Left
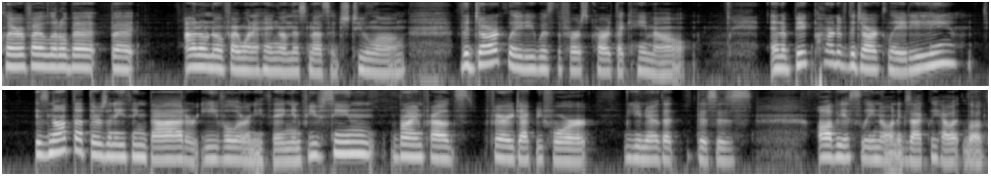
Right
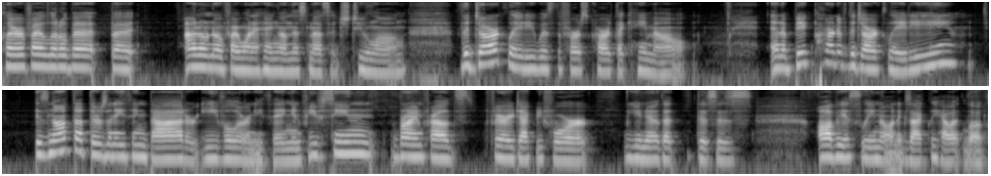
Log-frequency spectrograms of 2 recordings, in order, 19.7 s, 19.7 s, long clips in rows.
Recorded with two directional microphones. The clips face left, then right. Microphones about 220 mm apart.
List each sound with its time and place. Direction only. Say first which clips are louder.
0.0 s speech: left 5 dB; 40° left (ahead or behind)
